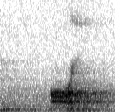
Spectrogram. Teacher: Bukan dari hidung, tapi huruf ain keluarnya dari tengah-tengah rengkungan kita ataupun wasatal halaq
